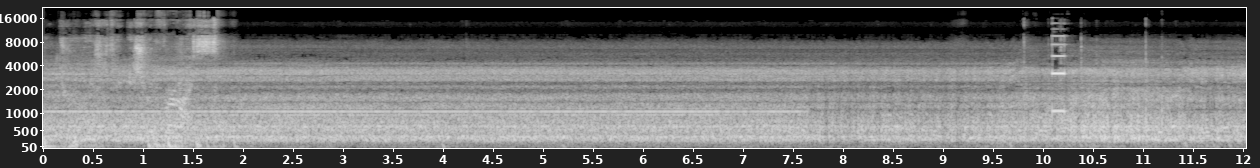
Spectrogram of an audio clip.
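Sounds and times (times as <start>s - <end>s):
radio static hiss: 0.0s - 1.9s.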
